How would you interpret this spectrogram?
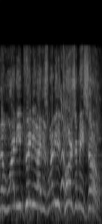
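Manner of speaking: high, shouted accusations; angry demand. Acted. Husband accusing his wife of torture, angry shouting. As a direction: hammer her with why.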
